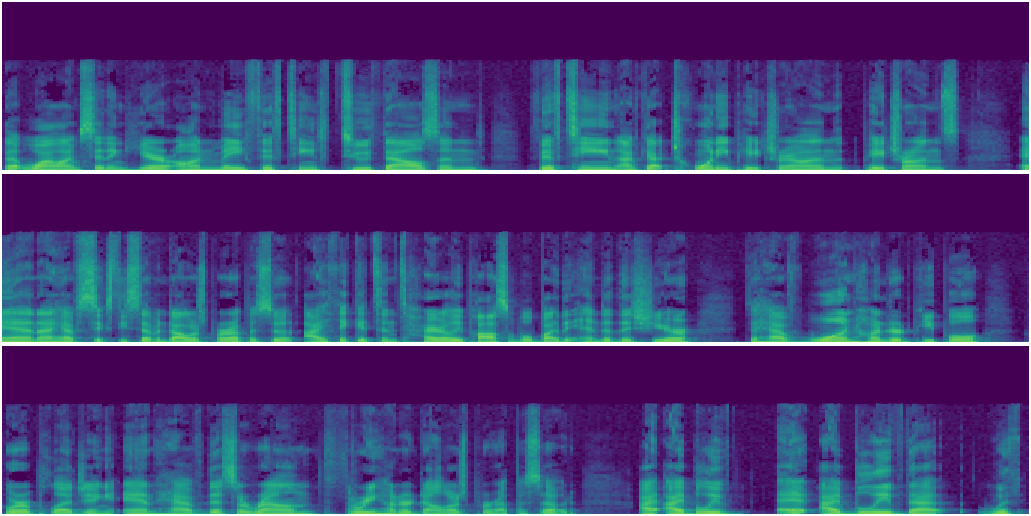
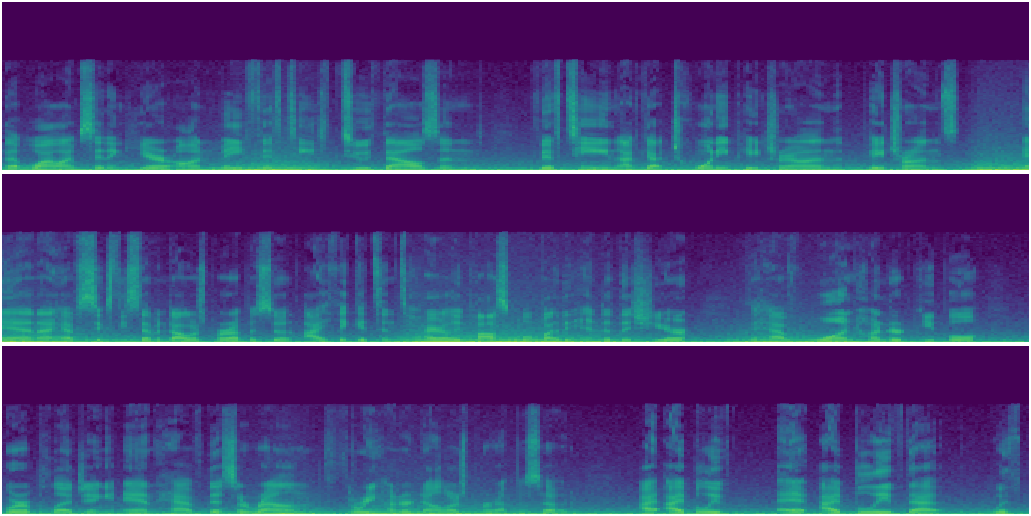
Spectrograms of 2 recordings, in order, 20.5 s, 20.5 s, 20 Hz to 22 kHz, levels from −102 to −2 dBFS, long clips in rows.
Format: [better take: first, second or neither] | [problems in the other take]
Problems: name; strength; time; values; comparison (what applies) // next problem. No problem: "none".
first | wind noise on the microphone; heavy; 7 dB below the speech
